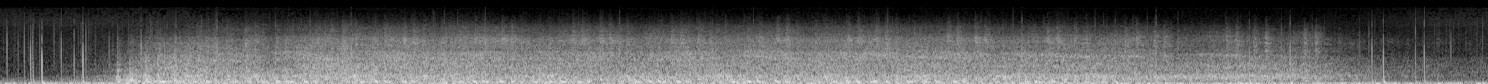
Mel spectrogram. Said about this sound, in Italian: Con la nuova tecnica stereofonica potrà ora ascoltare lo stesso rumore come viene da lei realmente percepito quando un treno le passa davanti.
